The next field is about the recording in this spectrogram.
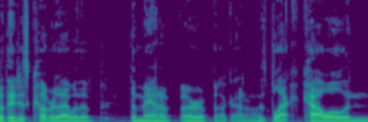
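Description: A man with an American accent speaks at a moderate pace in a very deep, low voice with monotone, flat intonation. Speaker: podcast co-host. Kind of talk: casual chat.

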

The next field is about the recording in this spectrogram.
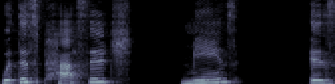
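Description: A woman's voice shows ordinary pitch variation in a very clean recording with a silent background. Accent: American. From eastern Washington, US. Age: 40s. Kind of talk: sermon-style teaching.

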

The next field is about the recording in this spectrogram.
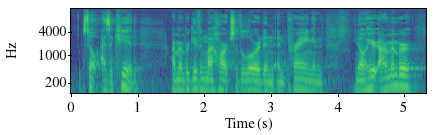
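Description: An animated man with an American accent at a medium pitch and fairly quick pace. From Texas, Houston. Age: 20s. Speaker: athlete and guest preacher. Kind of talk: sermon. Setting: church.

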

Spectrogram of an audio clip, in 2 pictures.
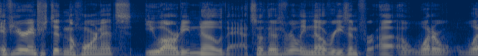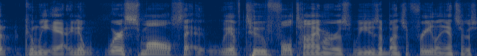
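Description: With a plain, everyday voice, a man speaks at a fairly quick pace and medium pitch, his intonation lively, on a very clean recording with a silent background. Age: 40s. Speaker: newsletter founder and editor. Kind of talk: interview conversation.

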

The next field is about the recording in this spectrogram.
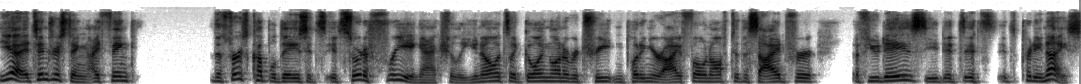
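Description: A man's fairly high voice with lively intonation at a moderate pace over a quiet background. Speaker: keynote speaker and former piano bar performer. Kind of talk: interview. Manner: animated storytelling.

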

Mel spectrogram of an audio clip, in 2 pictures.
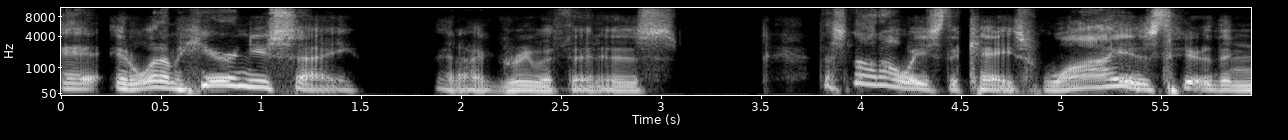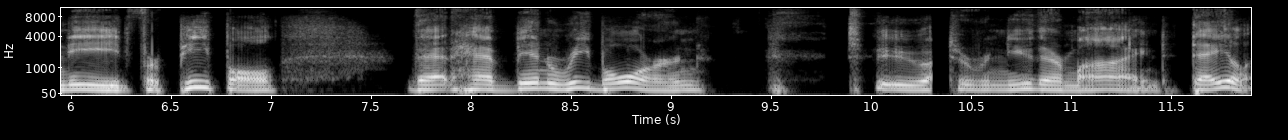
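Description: A dark, mellow tone with a Southern US accent, fairly slow pace and lively intonation, the sound dry and close with no echo. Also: man, fairly high pitch for a man. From US South. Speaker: podcast host, executive coach. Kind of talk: interview conversation.

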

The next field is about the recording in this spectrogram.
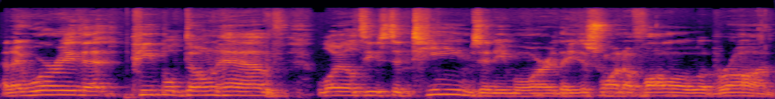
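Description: A man talks at a moderate pace with hardly any pauses and very even loudness. His fairly high voice has ordinary pitch variation, with audible room echo. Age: 70s. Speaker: podcast host. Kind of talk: casual chat. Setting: studio.

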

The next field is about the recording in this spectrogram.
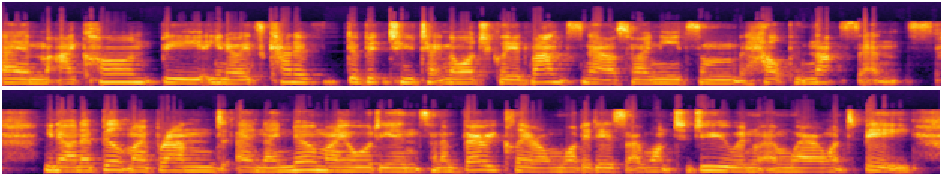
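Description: With an unremarkable speaking voice, a woman talks at a fairly quick pace with hardly any pauses, her medium pitch showing ordinary variation against a quiet background. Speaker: web designer. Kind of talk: casual podcast interview.

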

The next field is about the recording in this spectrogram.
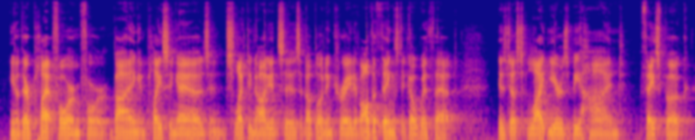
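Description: In an Alabama accent, a man with a fairly low pitch and vocal fry speaks at a fairly slow pace with monotone, flat intonation. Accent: Southern US Alabama. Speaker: digital marketing agency owner. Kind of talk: interview. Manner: hesitant, many fillers.

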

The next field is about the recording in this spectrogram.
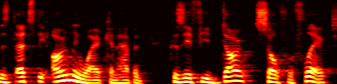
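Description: The voice is somewhat breathy, with an Australian accent. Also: man. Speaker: personal branding consultant. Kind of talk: interview.

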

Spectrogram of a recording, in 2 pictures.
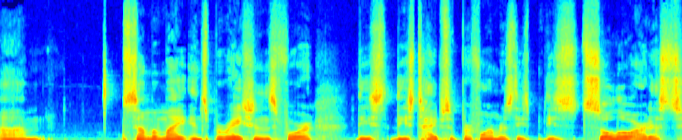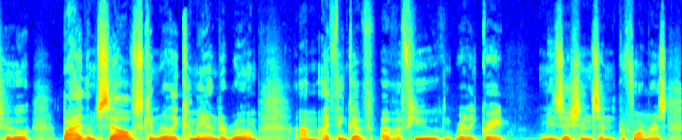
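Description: Here is a man with an ordinary speaking voice, fairly low in pitch with ordinary pitch variation. He keeps a moderate pace on a very clean recording with a silent background. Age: 20s. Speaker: musician and performer. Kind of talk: casual chat. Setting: in person.

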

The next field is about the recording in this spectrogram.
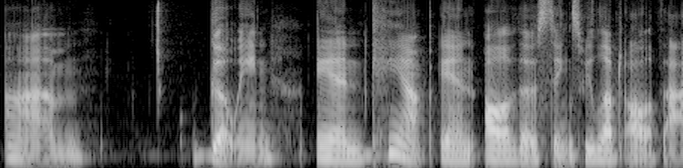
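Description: Speaking fairly slowly with an American accent, a woman uses an unremarkable speaking voice and fairly even intonation on a very clean recording with a silent background. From US Midwest (Indiana, near Indianapolis). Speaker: podcast host, mental health advocate. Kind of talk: personal storytelling monologue.

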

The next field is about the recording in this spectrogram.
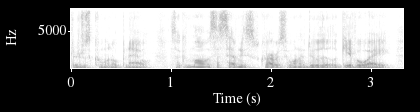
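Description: The man's voice sits very deep and low. There is vocal fry in it. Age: 30s. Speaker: videographer and coffee trainer. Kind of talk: casual interview chat.

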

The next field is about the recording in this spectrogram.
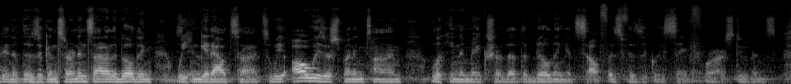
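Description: With an American accent, a man talks at a very fast pace in a dark, mellow, somewhat breathy tone and fairly even intonation. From Portland, Oregon. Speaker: private school head. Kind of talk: interview.

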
